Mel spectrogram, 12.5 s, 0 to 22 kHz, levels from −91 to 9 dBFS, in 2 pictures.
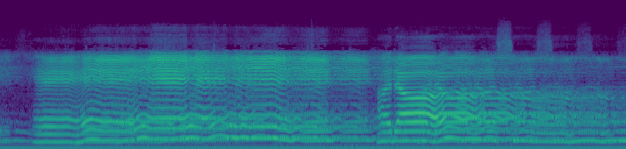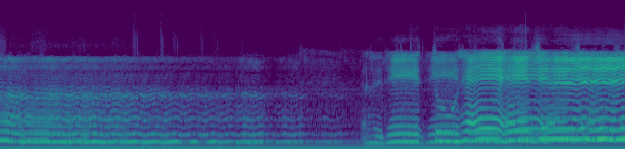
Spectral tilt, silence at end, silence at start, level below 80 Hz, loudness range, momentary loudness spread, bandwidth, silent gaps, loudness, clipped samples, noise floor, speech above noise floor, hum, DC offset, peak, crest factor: -3.5 dB/octave; 0 s; 0 s; -48 dBFS; 17 LU; 20 LU; 11.5 kHz; none; -25 LUFS; under 0.1%; -48 dBFS; 24 dB; 50 Hz at -50 dBFS; under 0.1%; -8 dBFS; 20 dB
